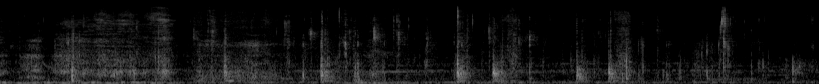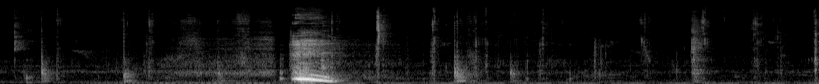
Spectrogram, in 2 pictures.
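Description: Two people chewing and biting mouthfuls of biryani eaten by hand, with small mouth clicks and smacks throughout. About two-thirds of the way through comes one short, loud vocal sound that falls in pitch.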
